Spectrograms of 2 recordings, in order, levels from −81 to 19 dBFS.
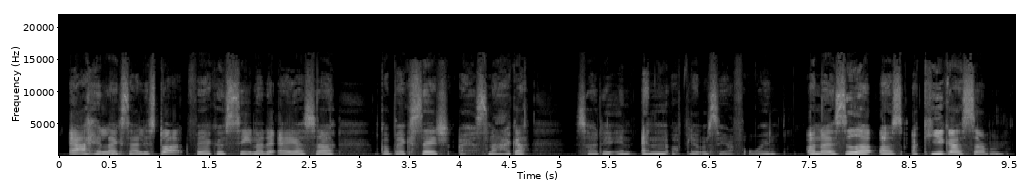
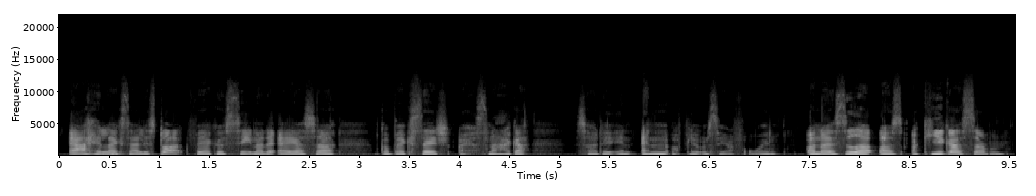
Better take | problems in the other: first | muffled; slightly; fading above 3 kHz

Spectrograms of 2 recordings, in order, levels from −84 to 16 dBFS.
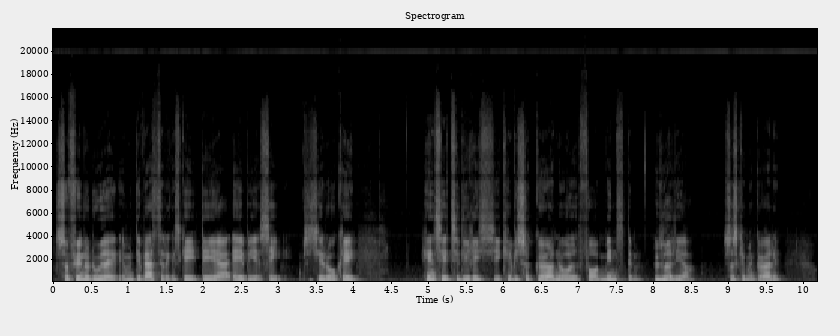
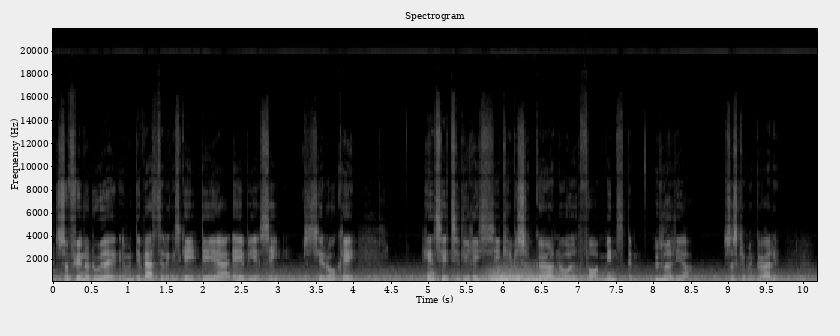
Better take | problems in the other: first | wind noise on the microphone; heavy; 6 dB below the speech

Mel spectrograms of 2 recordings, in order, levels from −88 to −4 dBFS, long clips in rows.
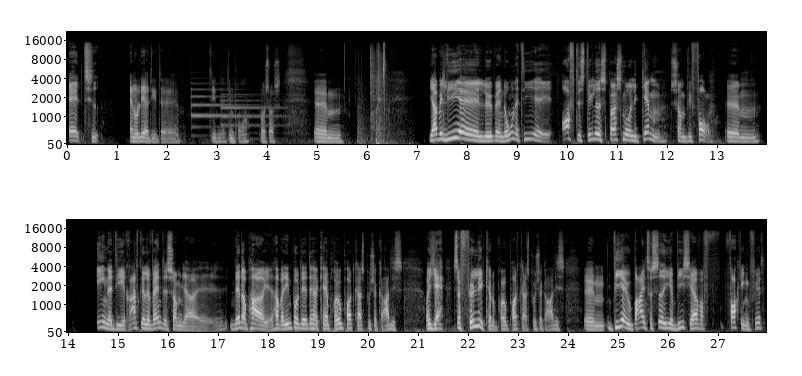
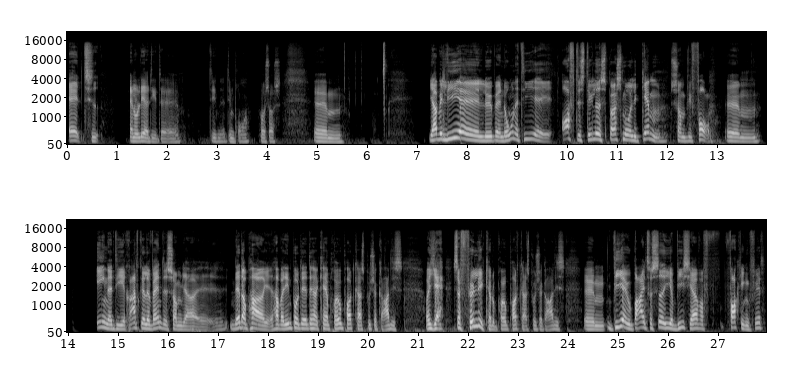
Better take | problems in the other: second | doorbell; faint; from 2.5 to 4.5 s; peak 20 dB below the speech // door banging; faint; from 6 to 7 s; peak 15 dB below the speech

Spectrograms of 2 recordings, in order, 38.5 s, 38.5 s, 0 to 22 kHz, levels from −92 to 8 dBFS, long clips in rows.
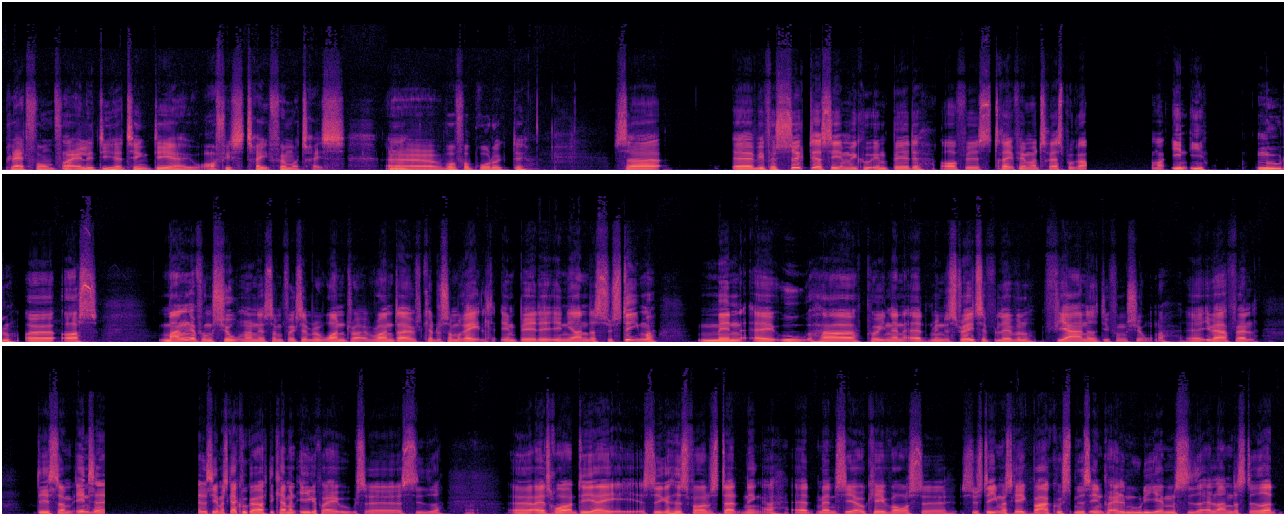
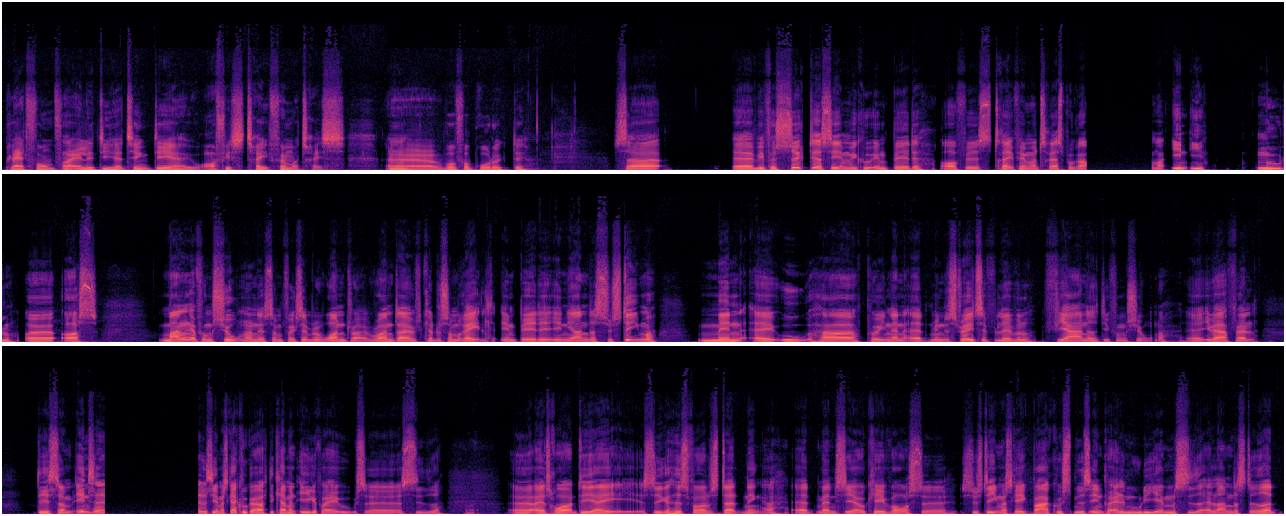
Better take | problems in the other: neither | audio freezing; at 11 s for 0.5 s and at 27 s for 1 s; the same in both

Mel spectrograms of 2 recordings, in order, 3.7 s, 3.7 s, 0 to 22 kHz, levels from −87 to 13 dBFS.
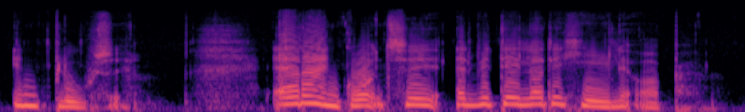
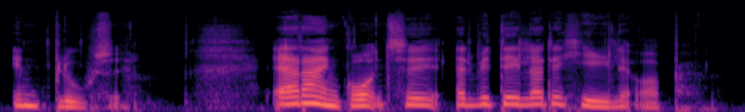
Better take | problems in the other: second | distortion; heavy; 8 dB below the speech

